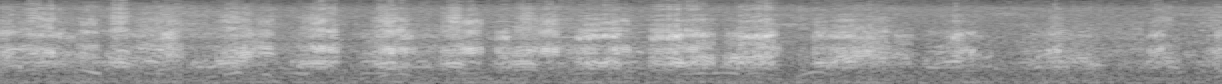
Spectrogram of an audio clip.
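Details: American flamingos calling in Singapore, a steady goose-like honking chatter of many birds, nasal notes repeated several times a second over a constant background hum.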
